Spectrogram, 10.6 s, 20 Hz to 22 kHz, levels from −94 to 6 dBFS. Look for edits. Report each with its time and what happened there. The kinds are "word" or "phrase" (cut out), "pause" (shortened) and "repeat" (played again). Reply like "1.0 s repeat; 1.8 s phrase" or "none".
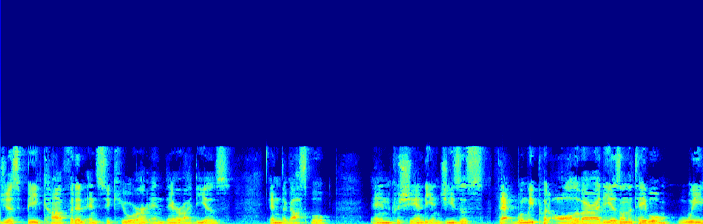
7.3 s pause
